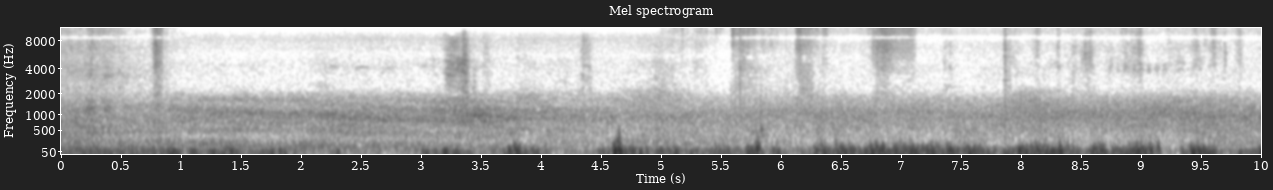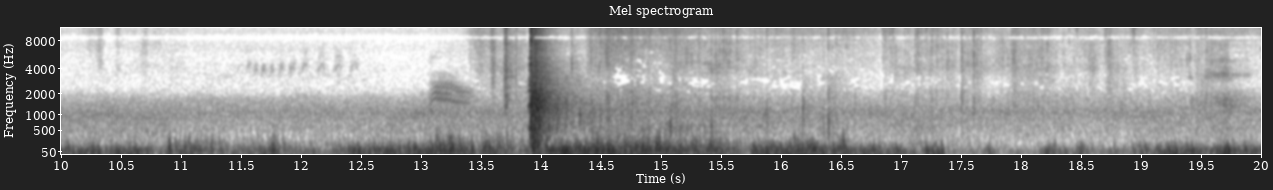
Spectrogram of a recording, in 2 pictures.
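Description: A thrown replica Thor's hammer with a hatchet-like head strikes a wooden target round with one sharp thunk about two-thirds of the way in. A low, uneven rumble runs underneath.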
